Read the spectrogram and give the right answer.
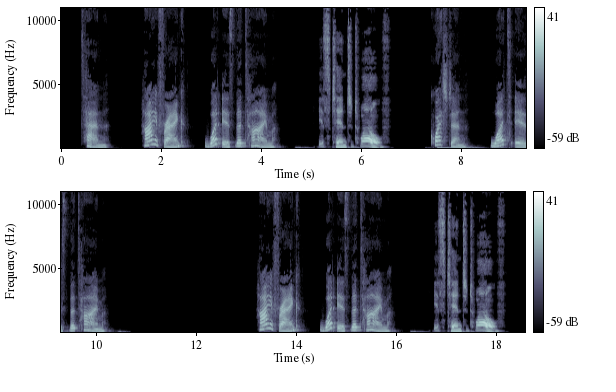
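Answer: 10 to 12 (11:50)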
